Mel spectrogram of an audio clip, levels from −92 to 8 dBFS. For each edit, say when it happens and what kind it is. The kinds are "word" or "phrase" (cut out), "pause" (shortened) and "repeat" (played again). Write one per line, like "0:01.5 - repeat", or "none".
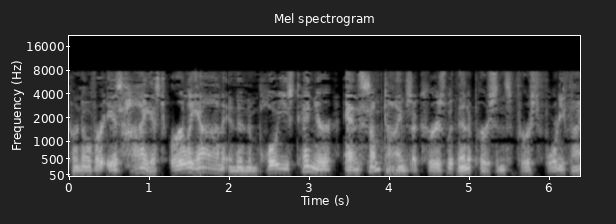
none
